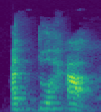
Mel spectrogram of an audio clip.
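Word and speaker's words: الضحى: তারপরে দেখো আদ-দুহা, এখানে দেখো বড় হা উচ্চারণ করা হয়েছে, এজন্য আমাদের মুখ গলার মধ্যখান থেকে উচ্চারণ করতে হবে।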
